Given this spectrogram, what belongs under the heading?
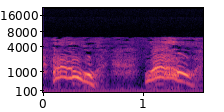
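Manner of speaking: very high, held howl; high drawn-out cry; imitated wail. Howling noise in the rowing story.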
